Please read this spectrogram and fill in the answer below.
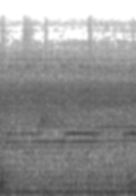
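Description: Small battery-powered rotating facial cleansing brush switched on and running with a steady electric motor hum.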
